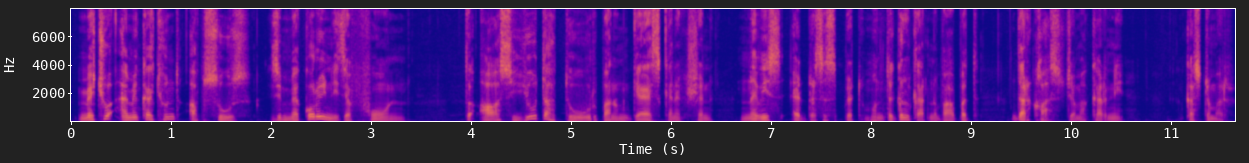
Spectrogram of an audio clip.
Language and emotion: Kashmiri, sad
